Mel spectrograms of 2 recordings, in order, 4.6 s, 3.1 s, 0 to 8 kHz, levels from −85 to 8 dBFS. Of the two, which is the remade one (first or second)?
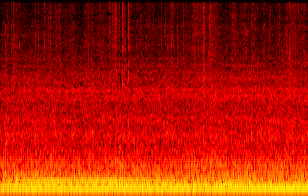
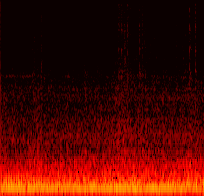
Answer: second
